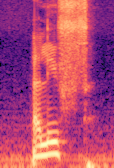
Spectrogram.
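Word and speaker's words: ألف: চেষ্টা করুন প্রথমে দেখুন আলিফ আলিফ আলিফ স্বরে লয় হস্ আর ফিলিফ শেষে ফ অনেকে প এর মত উচ্চারণ করে বাংলা প শেষে আলিফ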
